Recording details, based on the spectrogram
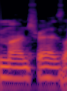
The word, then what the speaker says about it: Montrezl: So his last name is H-A-R-R-E-L, but that's not really important. His first name is spelled Montrezl. The L is silent. – Z-L? – Yeah. – Z-L. – Z-L. – Montrez. Like Montrezl, yeah, but you don't say the L.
